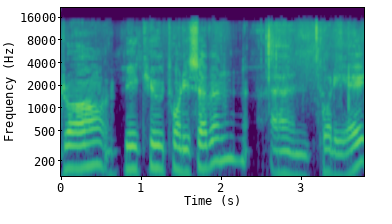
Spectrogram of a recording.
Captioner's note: speaking French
